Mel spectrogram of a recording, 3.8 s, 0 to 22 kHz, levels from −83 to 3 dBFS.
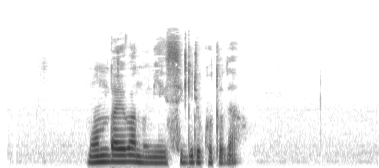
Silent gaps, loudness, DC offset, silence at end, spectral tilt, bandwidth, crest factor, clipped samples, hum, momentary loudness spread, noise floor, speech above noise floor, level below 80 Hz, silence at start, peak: none; -21 LUFS; under 0.1%; 1.4 s; -6 dB/octave; 10.5 kHz; 18 dB; under 0.1%; none; 14 LU; -65 dBFS; 45 dB; -68 dBFS; 0.9 s; -4 dBFS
